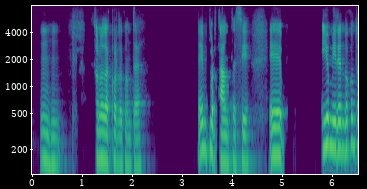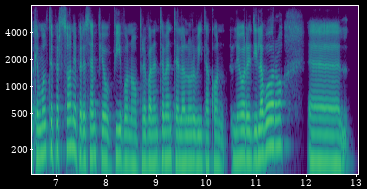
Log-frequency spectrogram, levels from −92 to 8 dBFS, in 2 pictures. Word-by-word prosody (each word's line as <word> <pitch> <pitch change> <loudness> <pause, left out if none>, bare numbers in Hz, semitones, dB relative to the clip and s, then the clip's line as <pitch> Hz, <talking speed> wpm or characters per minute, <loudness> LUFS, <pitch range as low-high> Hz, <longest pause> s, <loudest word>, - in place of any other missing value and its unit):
Mh-mh, 135 -4 -4 0.5
sono 160 -1 +1
d'accordo 150 -2 +3
con 130 0 -5
te. 130 0 -4 1.0
È - - -4
importante, 155 -8 +3
sì. 145 0 -1 0.3
Ehm, 175 +1 +6 0.8
io 215 +3 +7
mi 210 -1 +6
rendo 205 0 +5
conto 215 0 -1
che 170 -4 -3
molte 185 +4 -1
persone 195 +2 -2
per 165 -3 -2
esempio 160 -2 -3
vivono 150 -3 -3
prevalentemente 145 +2 -3
la 140 0 -1
loro 145 0 -1
vita 140 -1 -4
con 140 -4 -8
le 155 0 -5
ore 160 -1 +1
di 155 +1 -1
lavoro, 215 +6 +2 0.5
ehm, 145 -1 -1
il 145 - -11
155 Hz, 140 wpm, -24 LUFS, 145-175 Hz, 1.0 s, io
